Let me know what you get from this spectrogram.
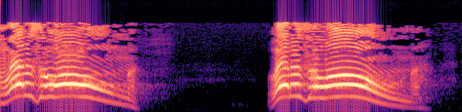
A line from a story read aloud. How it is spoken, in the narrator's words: that devil cried out saying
